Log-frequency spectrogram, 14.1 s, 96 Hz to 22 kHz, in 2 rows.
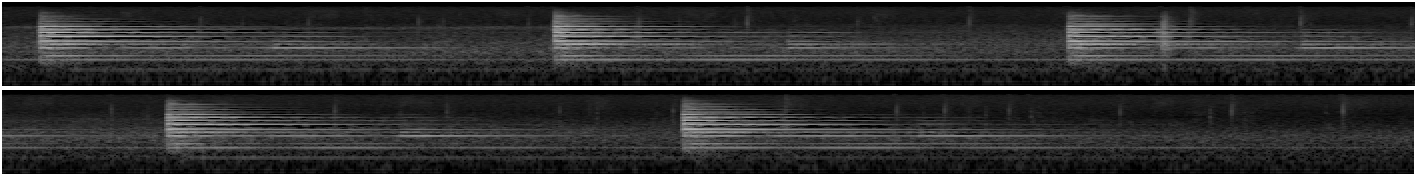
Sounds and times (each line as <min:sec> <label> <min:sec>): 0:00.0 church bell strikes 5 oclock 0:13.0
